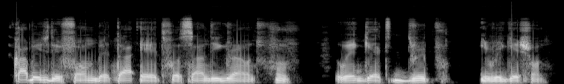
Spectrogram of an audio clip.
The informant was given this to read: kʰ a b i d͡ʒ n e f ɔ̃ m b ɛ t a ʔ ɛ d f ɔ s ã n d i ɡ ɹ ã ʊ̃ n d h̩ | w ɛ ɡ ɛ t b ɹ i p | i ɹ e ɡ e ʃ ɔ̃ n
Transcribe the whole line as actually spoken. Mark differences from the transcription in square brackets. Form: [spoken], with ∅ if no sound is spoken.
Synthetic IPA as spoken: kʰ a b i d͡ʒ [d] e f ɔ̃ m b ɛ t a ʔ ɛ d f ɔ s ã n d i ɡ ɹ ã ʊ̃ n d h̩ | w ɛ ɡ ɛ t [d] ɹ i p | i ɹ [i] ɡ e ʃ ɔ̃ n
